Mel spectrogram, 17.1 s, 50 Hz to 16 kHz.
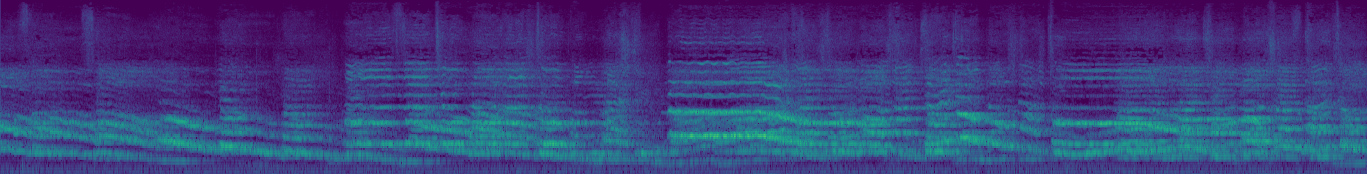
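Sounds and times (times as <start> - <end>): girls' choir singing: 0.0 - 17.0.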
